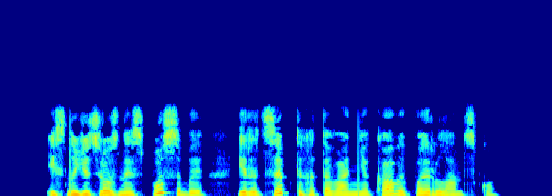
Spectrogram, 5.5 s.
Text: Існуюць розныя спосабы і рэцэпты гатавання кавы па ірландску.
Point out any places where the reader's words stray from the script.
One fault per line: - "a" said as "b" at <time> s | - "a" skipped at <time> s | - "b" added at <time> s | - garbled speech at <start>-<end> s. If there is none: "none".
none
